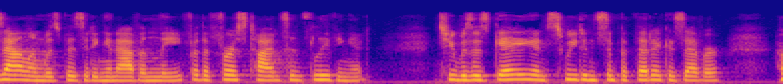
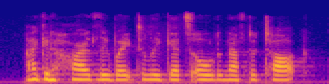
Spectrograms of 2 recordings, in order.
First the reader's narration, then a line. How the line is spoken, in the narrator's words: sighed Diana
